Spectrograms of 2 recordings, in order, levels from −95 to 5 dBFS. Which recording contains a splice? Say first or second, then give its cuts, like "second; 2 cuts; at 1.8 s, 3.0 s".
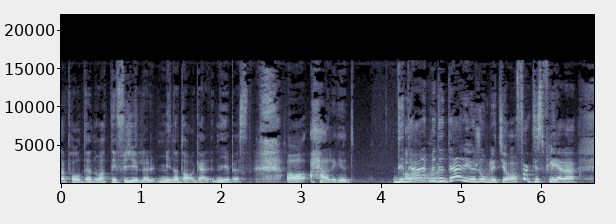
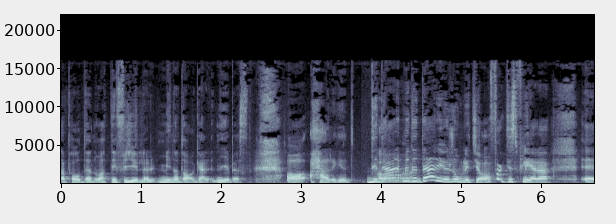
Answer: second; 1 cut; at 3.7 s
